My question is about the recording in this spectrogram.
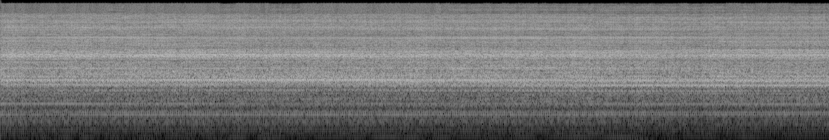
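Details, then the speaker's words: Light car (경차) first morning start, under throttle: steady high whine and hiss, no knock, worse on accelerator and easing when warm; not power steering but sludge-clogged automatic transmission oil filter starving the pump. "이 소리는 온 자봉 변속기 의회에서 어 어 어 일어나는 소리 고요 가동된 특히 to 임 피트 부부 님이 어려움이 돼서 아니 막혀 있는 경우에 해당 되겠습니다"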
